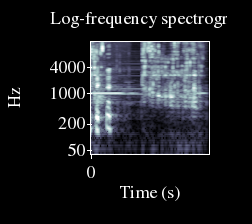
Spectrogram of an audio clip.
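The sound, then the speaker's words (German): Wine pours into a glass in a steady, bright, splashy trickle lasting about a second, after a couple of brief voice-like sounds at the start. “wenn du dieses Glas nicht bis zum Rand füllst, werde ich saurer als der Wein.”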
